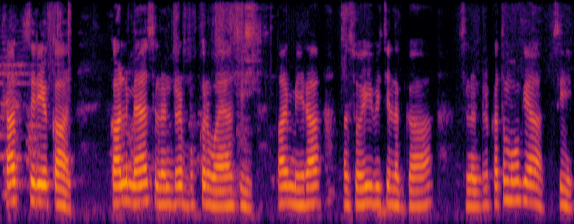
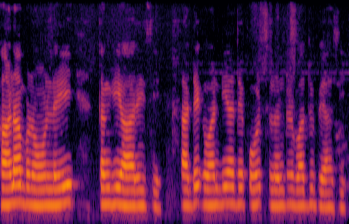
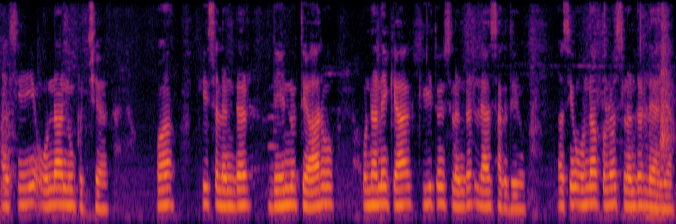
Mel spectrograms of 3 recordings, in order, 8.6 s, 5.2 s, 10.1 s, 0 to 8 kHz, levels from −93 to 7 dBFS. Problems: none marked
